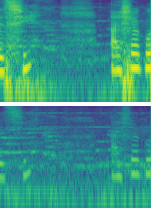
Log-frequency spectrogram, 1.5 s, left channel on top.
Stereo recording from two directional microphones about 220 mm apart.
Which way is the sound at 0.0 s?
45° left (ahead or behind).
